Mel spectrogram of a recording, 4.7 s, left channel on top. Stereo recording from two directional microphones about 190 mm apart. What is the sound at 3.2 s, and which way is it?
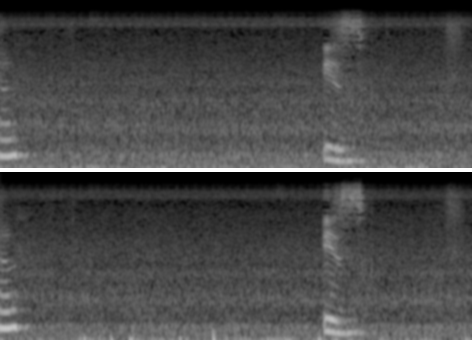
Speech, 35° right (ahead or behind).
